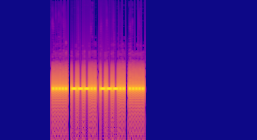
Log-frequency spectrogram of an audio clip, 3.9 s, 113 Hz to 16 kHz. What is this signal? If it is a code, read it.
Morse code, heard as a keyed tone, about 48 wpm, 700 Hz. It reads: 5885
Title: Numbers - 4-Digit 50wpm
